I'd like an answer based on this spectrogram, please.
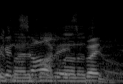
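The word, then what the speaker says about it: Gonçalves: You saw how Gonalves was able to hold his resolve there and resist the takedown. His last name is spelled G O N C A L V S. Pronounced Gonzav I said gone with the way he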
